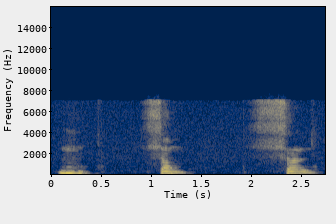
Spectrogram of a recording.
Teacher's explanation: This is closed by the closing the lips. So the air from the lungs escapes through the nose. So this produces nasal sounds. · these three are nasal sounds because the sounds come out from the nose or nostrils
